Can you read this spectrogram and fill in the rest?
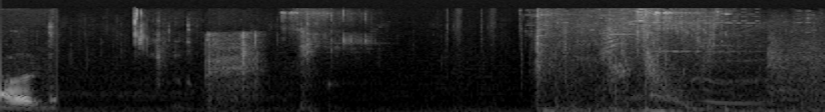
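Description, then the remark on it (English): Wet slurping of a slushy drink through a straw, a few short sucking bursts followed by a longer, louder noisy slurp at the end, with brief voice sounds at the start. “Who's slurping on a slushy?”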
